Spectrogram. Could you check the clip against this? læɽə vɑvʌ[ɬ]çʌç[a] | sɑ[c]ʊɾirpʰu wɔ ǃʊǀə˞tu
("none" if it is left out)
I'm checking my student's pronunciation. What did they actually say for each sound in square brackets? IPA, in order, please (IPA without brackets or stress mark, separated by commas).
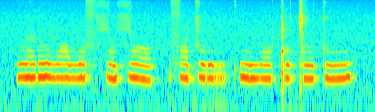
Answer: s, ʌ, c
